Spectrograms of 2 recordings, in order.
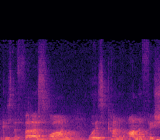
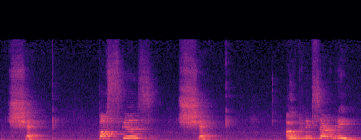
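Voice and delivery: persuasive community organiser; 5 semitones higher, slower than usual. Acted. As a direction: run briskly down a meeting checklist. Plays organiser running down checklist.

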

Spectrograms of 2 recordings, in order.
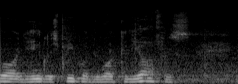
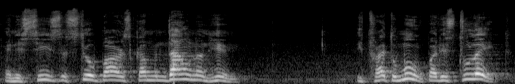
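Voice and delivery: louder, higher, horrified account; raised voice, swelling with alarm; agitated retelling; 6 semitones higher, 9 dB louder than usual. Acted. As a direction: relive the accident as you tell it. Retelling father's accident, building.

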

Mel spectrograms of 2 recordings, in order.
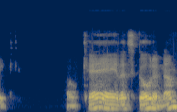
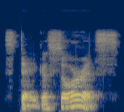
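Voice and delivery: ordinary talk, nothing marked

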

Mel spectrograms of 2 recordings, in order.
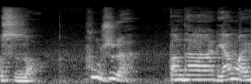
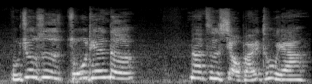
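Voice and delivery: lightly voiced squirrel, pitched up high; a higher, teasing reveal without actual laughter; playful giggly squirrel; 6 semitones higher than usual. A narrator's reading. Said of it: "小松鼠笑嘻嘻地说". (略带笑嘻嘻的高音语气)

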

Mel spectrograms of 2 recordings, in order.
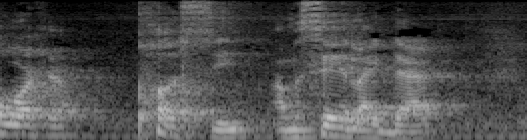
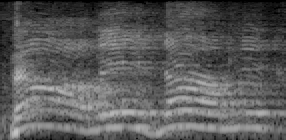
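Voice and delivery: whiny customer impression; 10 semitones higher, much slower than usual. Customer protesting again.

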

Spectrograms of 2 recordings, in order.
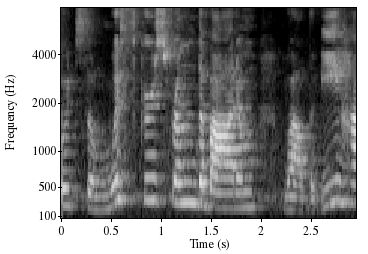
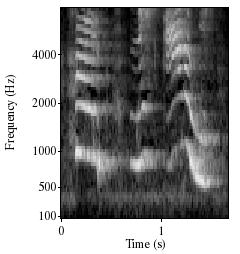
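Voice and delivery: very high, loud squeal of panic; shrill cry for help; 4 dB louder than usual. A narrator's reading. Girls covered in bites, crying out high. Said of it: "cried the girls".

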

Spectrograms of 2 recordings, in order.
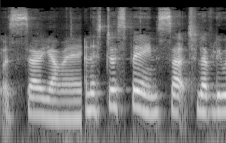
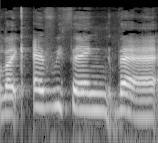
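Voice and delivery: ordinary delivery

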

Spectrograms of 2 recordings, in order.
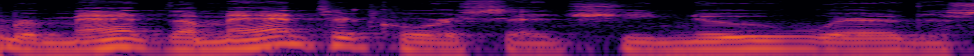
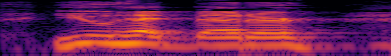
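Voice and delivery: stern warning; 7 semitones higher, 11 dB louder than usual. Acted. Laurel threatening.

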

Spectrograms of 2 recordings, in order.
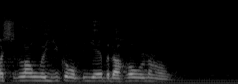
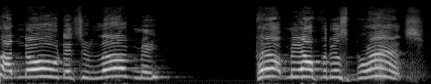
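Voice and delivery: high, loud acted appeal; insistent shout from a stranded man; yelled plea; 11 semitones higher, 12 dB louder than usual. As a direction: holler to heaven for rescue. Stranded man pleads with heaven.

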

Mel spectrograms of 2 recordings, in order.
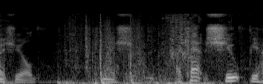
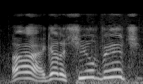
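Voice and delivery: much higher, loud taunting shout; triumphant gloat; 12 semitones higher, 5 dB louder than usual. Real, not acted. Streamer gloats at enemies after getting a shield, loud and much higher. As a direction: crow over the enemy.

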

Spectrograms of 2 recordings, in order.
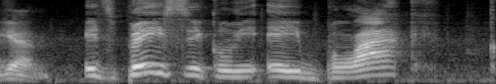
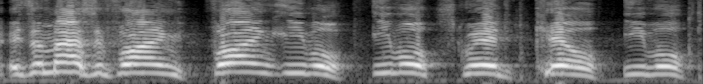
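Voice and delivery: loud, raised staccato exclaiming; alarmed outburst; 4 semitones higher, 8 dB louder than usual. Real, not acted. Gamer killing a flying evil squid, alarmed outburst. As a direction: spit out frantic word bursts.

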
